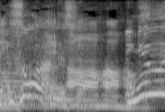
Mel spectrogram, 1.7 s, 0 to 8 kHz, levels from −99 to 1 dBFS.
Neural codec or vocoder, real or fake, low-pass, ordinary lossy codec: none; real; none; none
